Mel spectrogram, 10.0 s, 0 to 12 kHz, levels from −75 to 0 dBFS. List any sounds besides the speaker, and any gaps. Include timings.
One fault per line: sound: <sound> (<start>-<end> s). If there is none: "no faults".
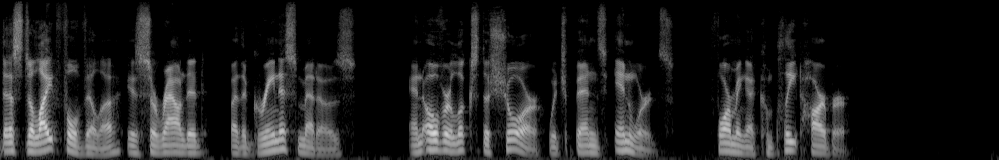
no faults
